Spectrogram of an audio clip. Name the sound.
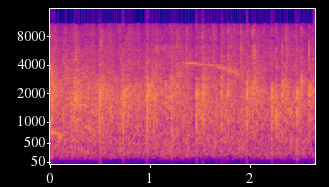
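audience applause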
